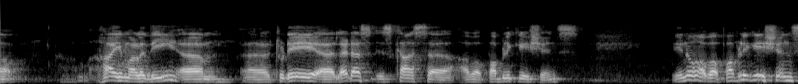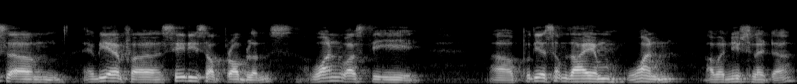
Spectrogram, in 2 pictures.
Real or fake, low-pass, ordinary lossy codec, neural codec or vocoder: fake; none; none; codec, 16 kHz, 16 kbps, FunCodec, trained on LibriTTS, 50 frames a second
